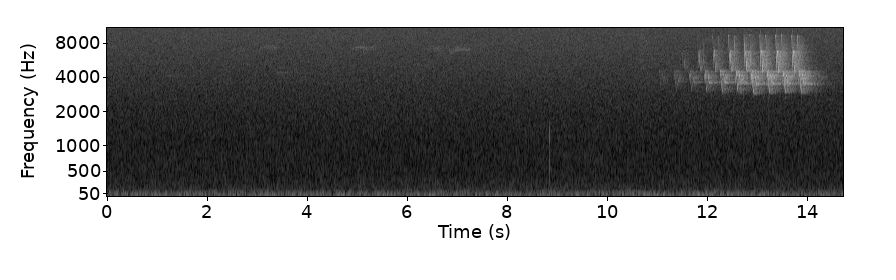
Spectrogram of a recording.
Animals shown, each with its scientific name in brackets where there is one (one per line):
Ovenbird (Seiurus aurocapilla)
